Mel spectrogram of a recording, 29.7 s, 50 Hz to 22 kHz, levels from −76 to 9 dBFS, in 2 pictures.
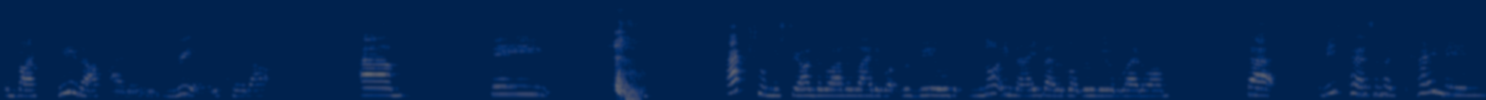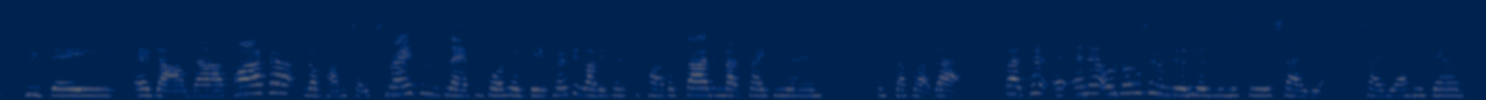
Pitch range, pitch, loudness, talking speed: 235-285 Hz, 250 Hz, -55 LUFS, 150 wpm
